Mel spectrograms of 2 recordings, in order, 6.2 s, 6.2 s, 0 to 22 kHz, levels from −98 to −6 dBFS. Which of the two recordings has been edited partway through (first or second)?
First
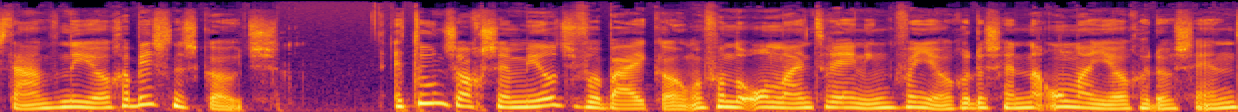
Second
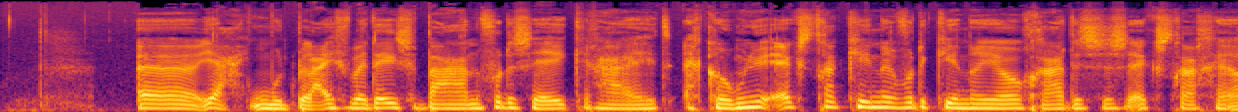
second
